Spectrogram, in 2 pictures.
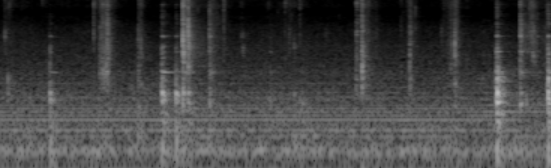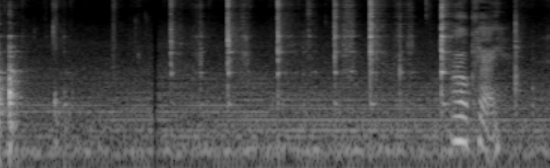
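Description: Meatballs in sauce being layered over bread in a casserole dish, heard as scattered clinks and taps of a utensil against cookware and soft wet shuffling, close and intermittent over a faint room hum.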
